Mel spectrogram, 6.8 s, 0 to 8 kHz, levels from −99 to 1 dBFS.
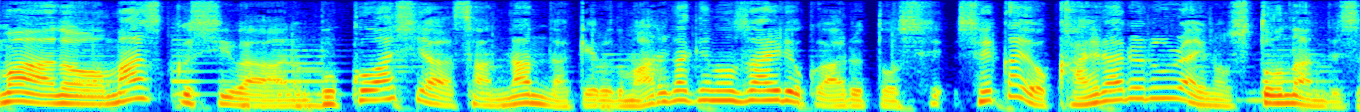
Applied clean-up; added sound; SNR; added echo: neural mask model RNNoise.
